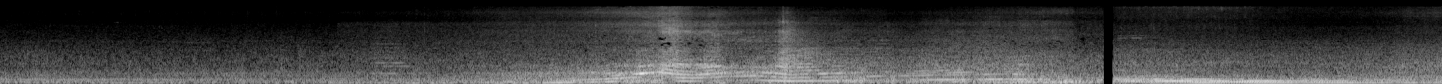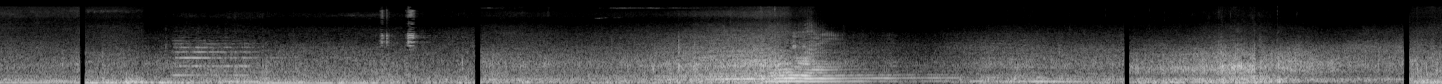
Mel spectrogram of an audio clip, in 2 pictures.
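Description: Performance cars' engines revving and accelerating past on a city road, one after another. About a quarter of the way in, one engine's pitch climbs and drops through several gear changes. About three quarters through, another engine rises sharply as it passes.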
